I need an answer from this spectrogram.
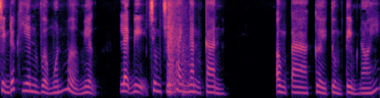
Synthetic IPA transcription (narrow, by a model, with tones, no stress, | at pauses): t͡ɕï˧˩ŋ̟ɗɨ˦˥k̚hi˧ənvɨ˨˩əmu˨˦ənməː˧˩mḭ˧˨əŋ | la̰ː˧˨jɓḭ˧˨t͡ɕʊ˧ŋ͡mt͡ɕi˨˦t̪ʰa˧jŋ̟ːa˧˩nkaː˨˩n | ʔə˧wŋ͡mt̪aː˧kɨ˨˩əjt̪u˨˧˩mt̪i˧˩mnɔ˨˦j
